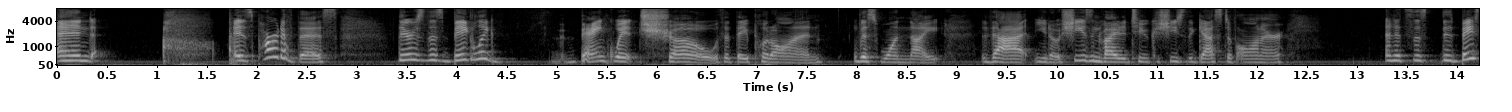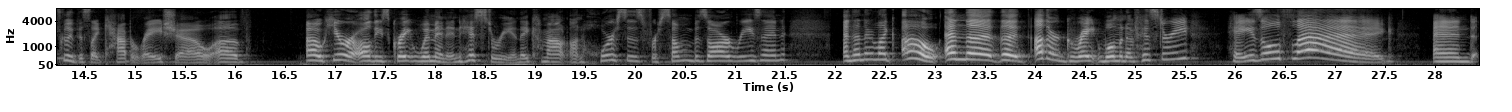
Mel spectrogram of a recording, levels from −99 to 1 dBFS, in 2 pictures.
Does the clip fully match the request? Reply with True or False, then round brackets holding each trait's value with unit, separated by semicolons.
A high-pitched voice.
True (235 Hz)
